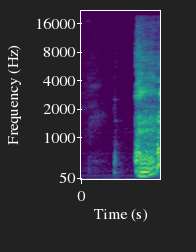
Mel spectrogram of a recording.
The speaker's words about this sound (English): that wasn't a sneeze. That was Cough.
